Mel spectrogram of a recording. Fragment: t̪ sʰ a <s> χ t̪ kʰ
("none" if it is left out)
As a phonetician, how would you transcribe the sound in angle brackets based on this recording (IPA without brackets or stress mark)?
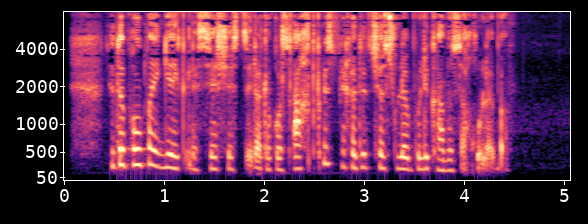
none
